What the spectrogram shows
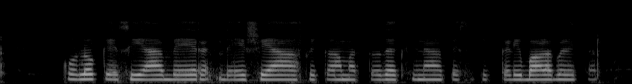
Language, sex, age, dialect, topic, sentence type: Kannada, female, 41-45, Northeastern, agriculture, statement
